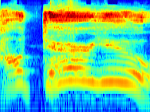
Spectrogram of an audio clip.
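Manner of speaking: shrill, very loud, very high creature screech. Voicing a creature whose friend was just hit, shrieking. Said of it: "he shrieks".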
